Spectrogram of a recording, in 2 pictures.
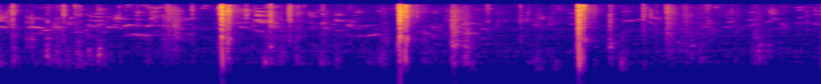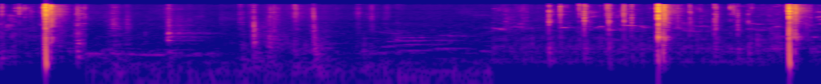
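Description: Brad nailer firing nails through trim moulding into a bookcase: a string of sharp single shots, the first few about a second apart, then a longer gap before another, with lighter clicks of handling between.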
